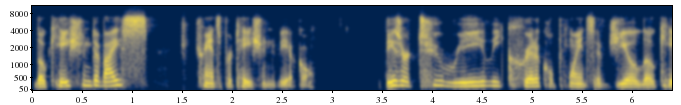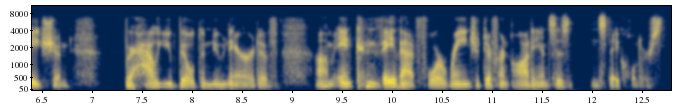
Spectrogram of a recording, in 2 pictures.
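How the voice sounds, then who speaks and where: A man in his forties tells his personal story in an easy, conversational way, often checking in with a quick "right?". His voice has a gravelly edge at a middle pitch. The sound is dry and a little dull, like a lo-fi recording. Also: fairly bright tone, dry recording. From Switzerland. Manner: conversational, frequent "right?" and "um" fillers. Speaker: guest speaker. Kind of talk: storytelling talk with slides.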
